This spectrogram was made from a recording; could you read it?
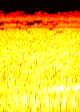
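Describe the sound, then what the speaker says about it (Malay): An automatic sensor tap in Brunei sends out a close, steady rush of running water for under a second. "Oh, letak tangan air keluar."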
